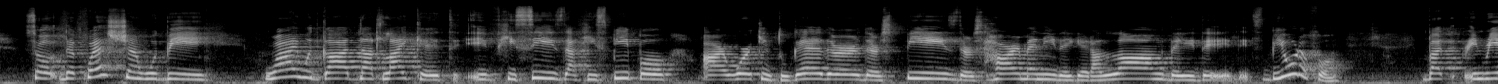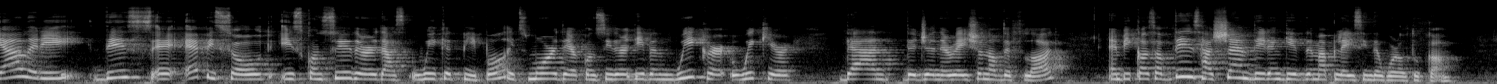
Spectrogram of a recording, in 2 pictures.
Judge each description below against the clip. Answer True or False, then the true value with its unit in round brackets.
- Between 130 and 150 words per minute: True (140 wpm)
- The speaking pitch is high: True (250 Hz)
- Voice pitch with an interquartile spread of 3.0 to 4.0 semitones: True (3.3 semitones)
